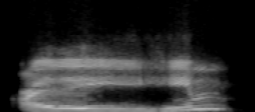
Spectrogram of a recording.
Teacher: Ha should be from the throat.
